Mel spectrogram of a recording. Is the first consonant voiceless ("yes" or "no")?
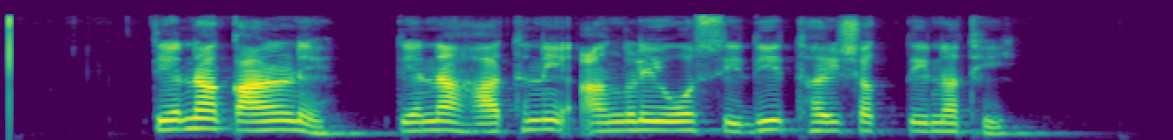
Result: yes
